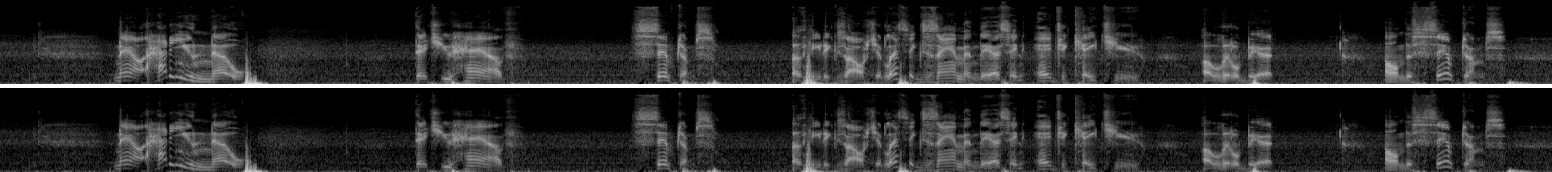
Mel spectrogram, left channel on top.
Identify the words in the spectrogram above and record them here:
Now, how do you know that you have symptoms of heat exhaustion? Let's examine this and educate you a little bit on the symptoms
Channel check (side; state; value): right; quieter; 3.6 dB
